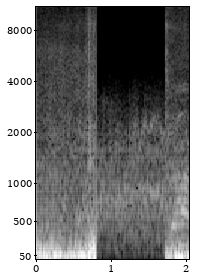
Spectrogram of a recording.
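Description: Wind buffeting the microphone with a low rumble; it drops out abruptly to a much quieter stretch a little under a second in, then comes back just before the end.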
